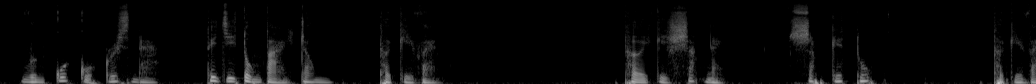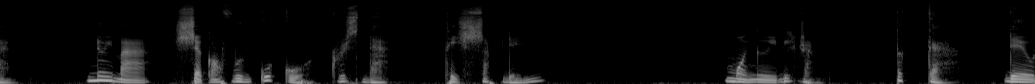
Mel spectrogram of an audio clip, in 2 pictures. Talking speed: 115 wpm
